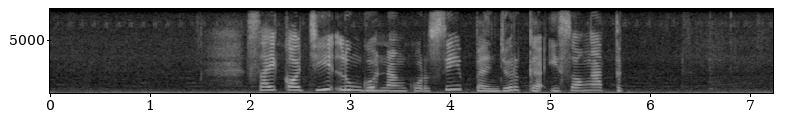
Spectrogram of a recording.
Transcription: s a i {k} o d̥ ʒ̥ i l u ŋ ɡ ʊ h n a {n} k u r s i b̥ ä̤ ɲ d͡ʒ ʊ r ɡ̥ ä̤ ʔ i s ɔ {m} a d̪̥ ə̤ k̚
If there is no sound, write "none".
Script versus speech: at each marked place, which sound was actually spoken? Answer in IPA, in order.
k, ŋ, ŋ

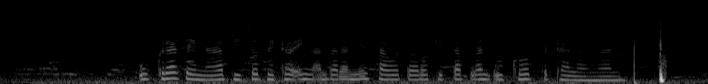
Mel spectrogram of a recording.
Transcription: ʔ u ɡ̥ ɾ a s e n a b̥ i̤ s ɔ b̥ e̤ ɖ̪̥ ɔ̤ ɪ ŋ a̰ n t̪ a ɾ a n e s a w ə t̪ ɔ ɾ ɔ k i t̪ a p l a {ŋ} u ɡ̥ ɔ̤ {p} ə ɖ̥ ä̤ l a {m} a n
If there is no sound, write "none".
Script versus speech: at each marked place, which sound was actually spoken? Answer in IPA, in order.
n, p, ŋ

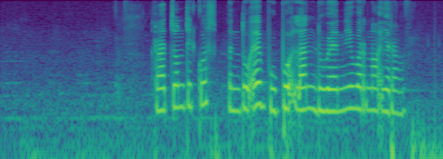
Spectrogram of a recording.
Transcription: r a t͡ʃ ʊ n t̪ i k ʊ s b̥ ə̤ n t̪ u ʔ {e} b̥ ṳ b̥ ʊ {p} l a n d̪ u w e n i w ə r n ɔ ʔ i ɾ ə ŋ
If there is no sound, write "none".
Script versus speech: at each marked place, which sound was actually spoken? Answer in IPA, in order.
e, ʔ

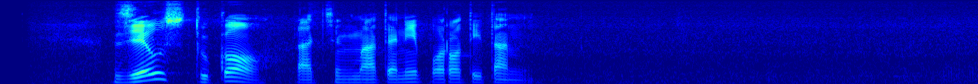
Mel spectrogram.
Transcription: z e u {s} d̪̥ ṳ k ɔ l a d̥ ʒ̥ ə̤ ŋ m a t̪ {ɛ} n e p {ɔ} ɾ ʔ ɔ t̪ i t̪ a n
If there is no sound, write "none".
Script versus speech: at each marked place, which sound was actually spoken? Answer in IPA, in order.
s, ɛ, ɔ

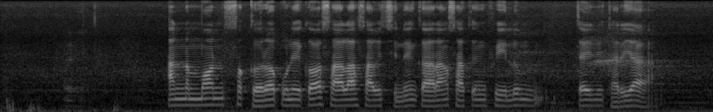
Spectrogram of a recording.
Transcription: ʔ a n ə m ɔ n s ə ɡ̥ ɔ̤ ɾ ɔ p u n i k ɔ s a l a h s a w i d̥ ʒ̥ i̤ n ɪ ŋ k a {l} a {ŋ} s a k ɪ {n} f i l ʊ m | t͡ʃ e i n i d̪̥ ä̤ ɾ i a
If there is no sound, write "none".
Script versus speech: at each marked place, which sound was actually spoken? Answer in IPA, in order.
ɾ, ŋ, ŋ

